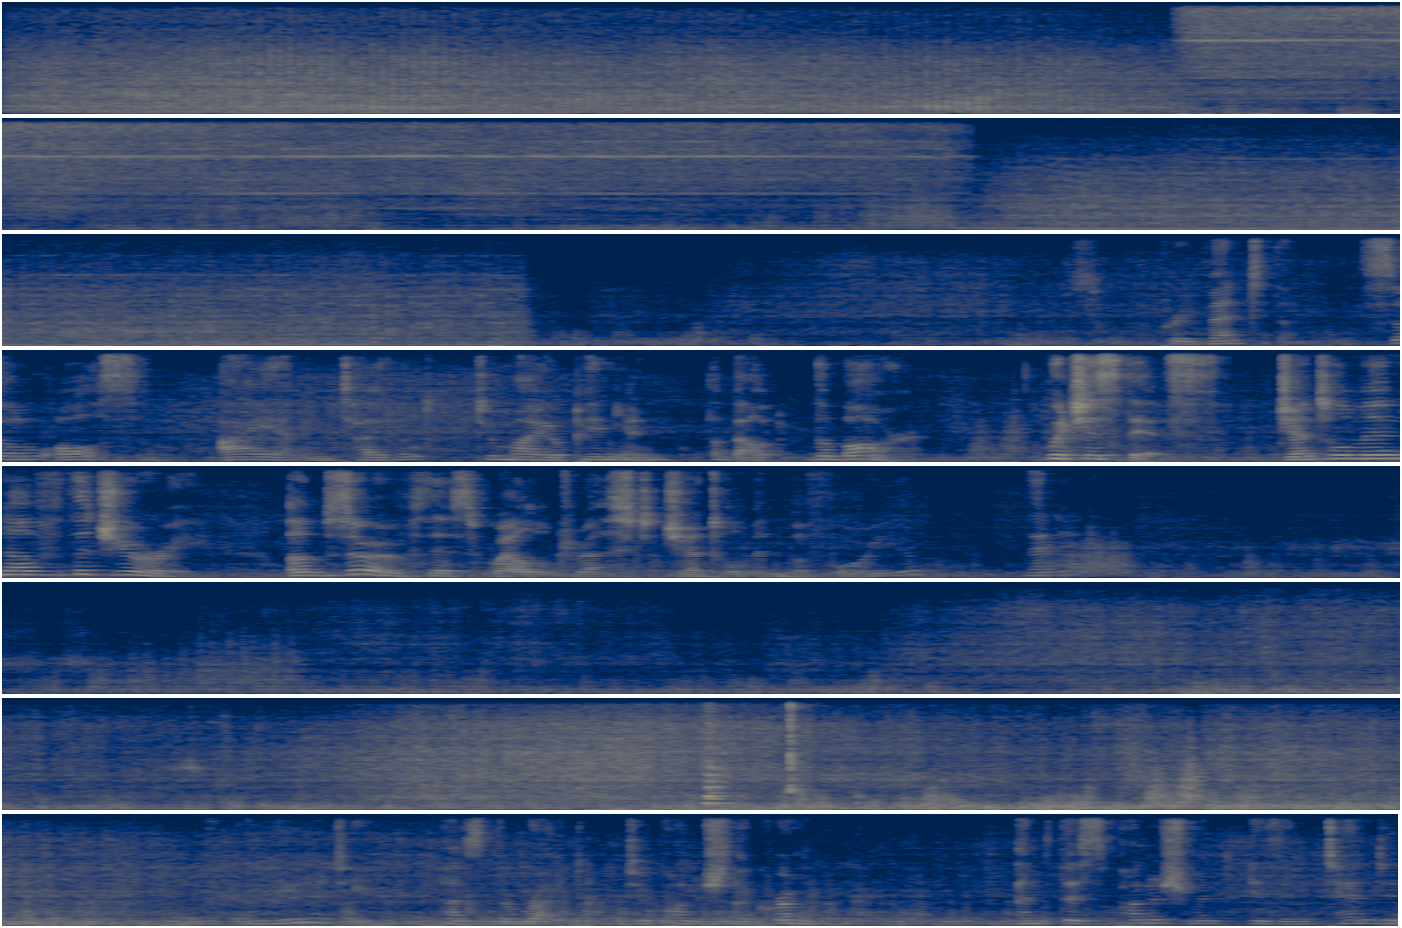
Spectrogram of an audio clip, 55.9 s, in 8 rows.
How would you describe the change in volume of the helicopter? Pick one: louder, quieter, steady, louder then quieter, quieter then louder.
quieter then louder.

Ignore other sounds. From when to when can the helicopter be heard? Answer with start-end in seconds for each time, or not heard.
0.0-16.6.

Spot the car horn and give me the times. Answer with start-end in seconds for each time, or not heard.
44.9-46.0.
